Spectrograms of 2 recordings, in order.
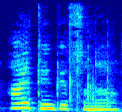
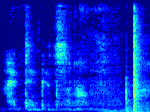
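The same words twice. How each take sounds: First: Said in the usual way. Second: Hushed, unvoiced whisper; very soft self-directed whisper. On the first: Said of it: "instead of telling you". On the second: Real, not acted. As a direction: whisper it under your breath, as if thinking aloud. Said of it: "That's why I'm whispering".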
